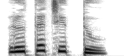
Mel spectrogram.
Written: ಋತಚಿತ್ತು

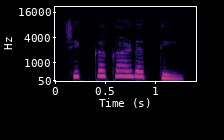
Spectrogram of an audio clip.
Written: ಚಿಕ್ಕಕಾಡತ್ತಿ

